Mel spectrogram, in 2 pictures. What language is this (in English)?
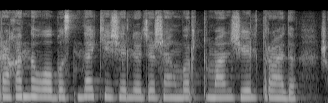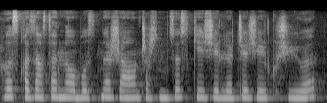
Kazakh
